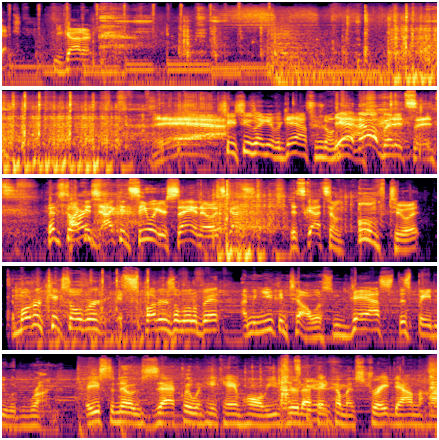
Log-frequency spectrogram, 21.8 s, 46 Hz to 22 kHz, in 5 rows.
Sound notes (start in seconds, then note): 3.0 motorcycle engine sputtering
